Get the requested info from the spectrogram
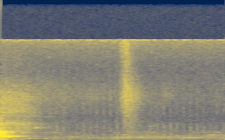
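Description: The tail of a man's spoken word fades out, then quiet room tone in a small bathroom, with one brief faint rustle about a second in.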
